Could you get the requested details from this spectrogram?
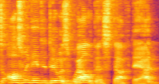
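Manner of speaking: ordinary talk, nothing marked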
